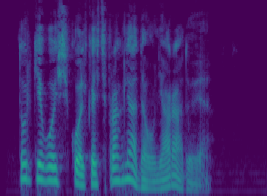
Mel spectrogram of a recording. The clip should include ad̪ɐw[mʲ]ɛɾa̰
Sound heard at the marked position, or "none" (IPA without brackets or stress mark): nʲ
